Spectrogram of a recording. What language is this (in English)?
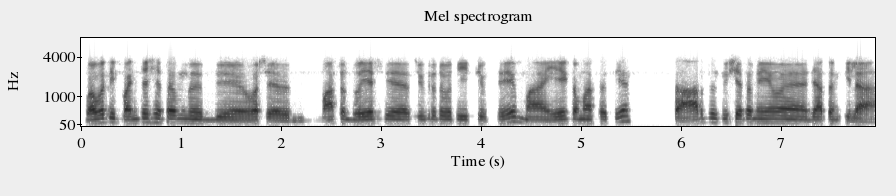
Sanskrit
